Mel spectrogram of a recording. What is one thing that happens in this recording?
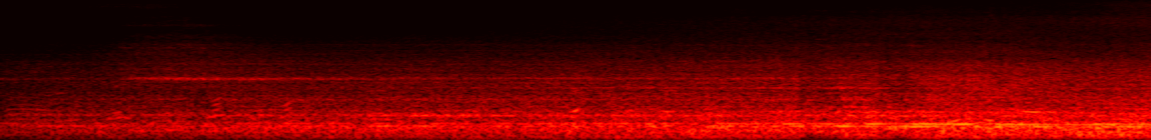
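A train approaches and rumbles past, growing steadily louder.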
